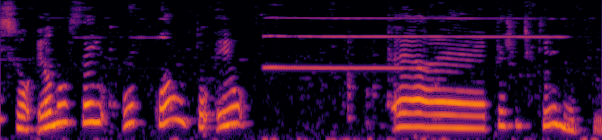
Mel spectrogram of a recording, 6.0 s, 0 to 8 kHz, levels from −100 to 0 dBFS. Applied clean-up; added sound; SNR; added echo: classical method Wiener filter.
